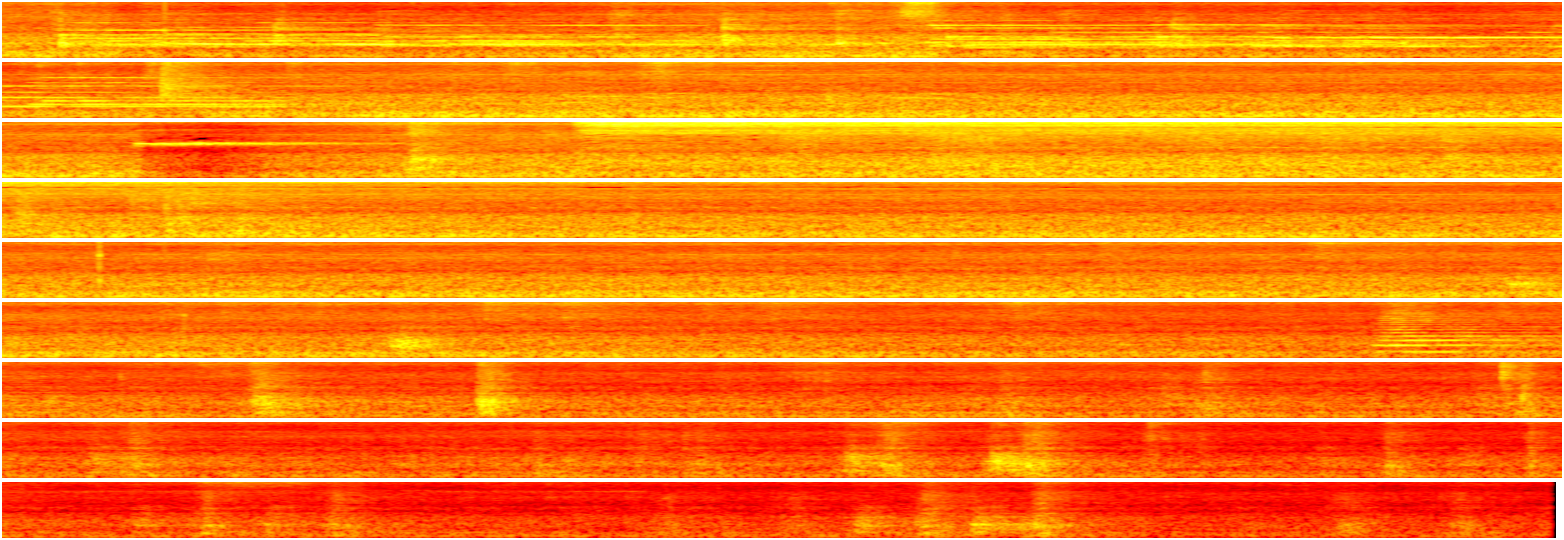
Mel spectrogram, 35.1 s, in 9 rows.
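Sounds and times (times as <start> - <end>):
air hissing: 9.2 - 14.8.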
